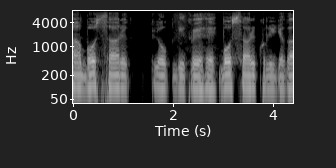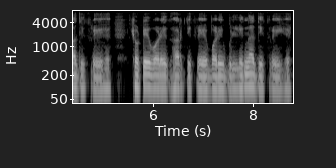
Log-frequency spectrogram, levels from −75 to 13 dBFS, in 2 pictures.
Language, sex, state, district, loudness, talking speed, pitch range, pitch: Hindi, female, Maharashtra, Nagpur, -23 LUFS, 165 wpm, 95-100 Hz, 95 Hz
